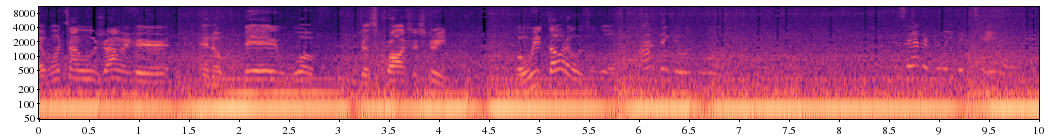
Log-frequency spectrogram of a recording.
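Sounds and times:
car engine and tyres droning: 0.0 - 10.0.

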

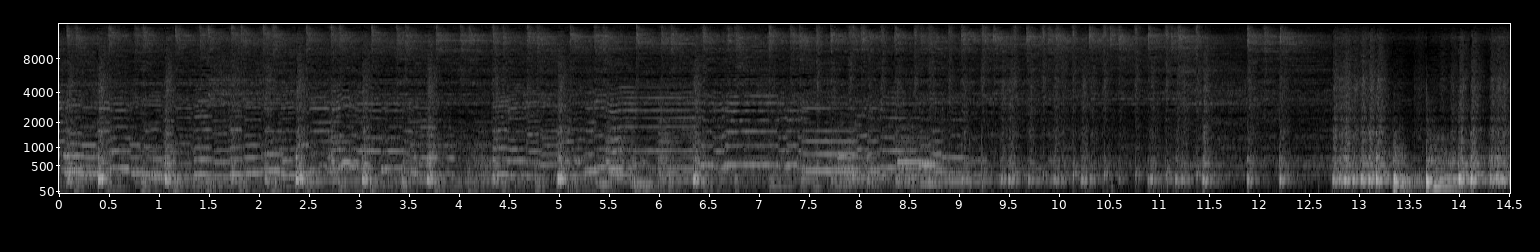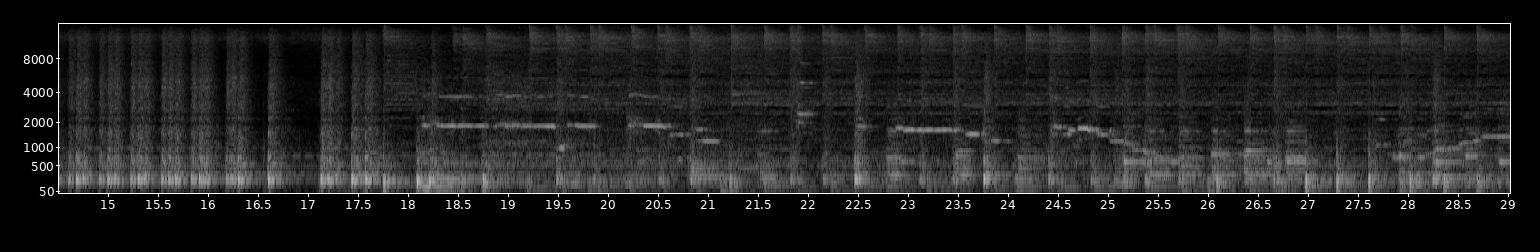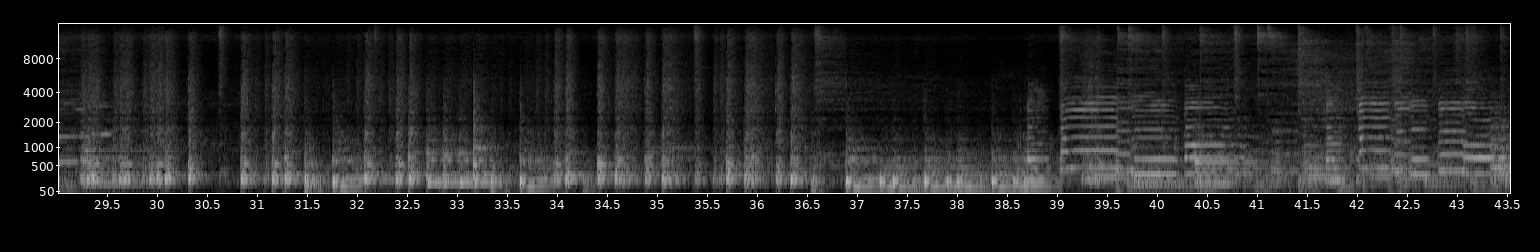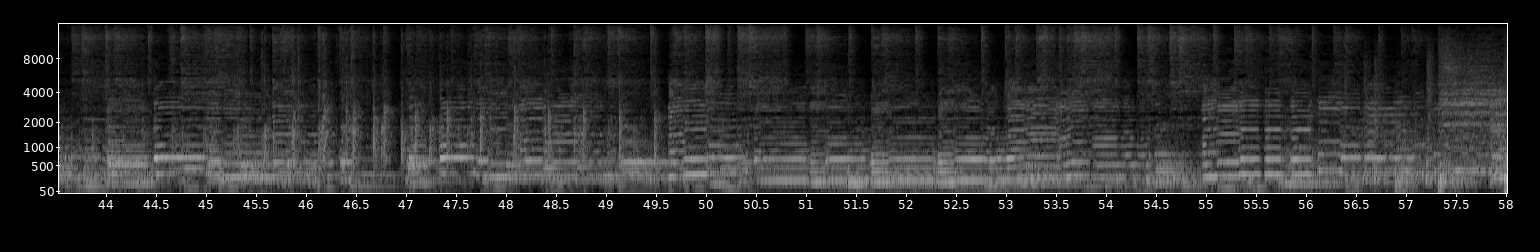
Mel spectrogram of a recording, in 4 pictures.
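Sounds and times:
saxophone: 0.0 - 9.4, 18.1 - 30.0, 38.6 - 58.0
jazz drum kit: 0.0 - 58.0
piano: 0.0 - 58.0
upright bass: 39.8 - 50.4.

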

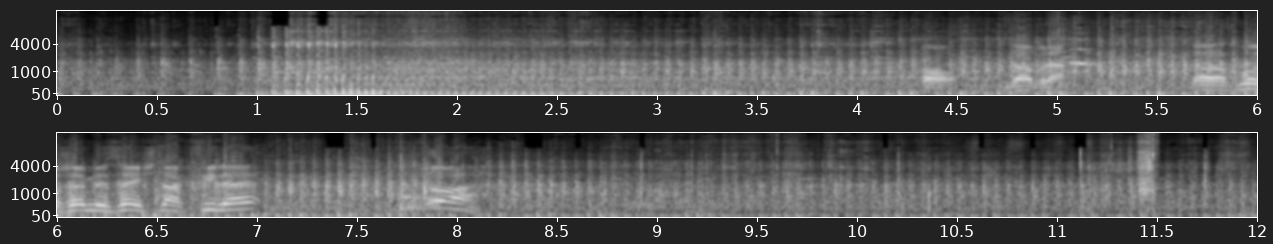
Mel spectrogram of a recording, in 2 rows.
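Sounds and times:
tractor diesel engine idling: 0.0 - 12.0.

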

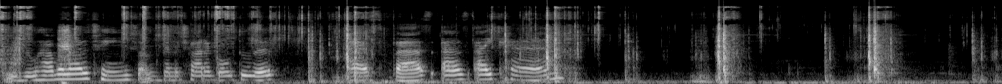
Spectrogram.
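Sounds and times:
coins clinking: 0.0 - 10.0.

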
